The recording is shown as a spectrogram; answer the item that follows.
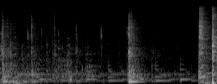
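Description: Light clicks and knocks from a circuit board with metal heatsinks being handled against a perforated metal chassis, with one louder knock a little over a second in.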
